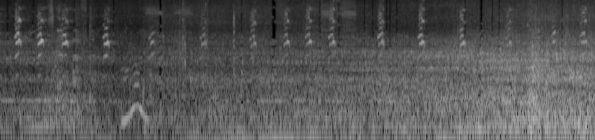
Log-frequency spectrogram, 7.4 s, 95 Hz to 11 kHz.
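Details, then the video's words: Crowned Lapwing calling intensively at Masai Mara, Kenya, on 18 November 2018 while a serval hunted nearby: sharp high notes repeated rapidly, several per second, over a steady background hum, with a man speaking softly. "a Crowned Lapwing can be heard intensively calling"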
